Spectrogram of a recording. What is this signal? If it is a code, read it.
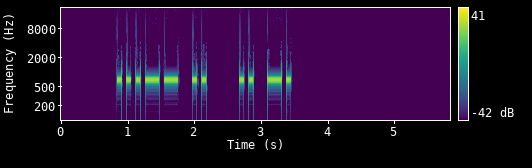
Morse code, heard as a keyed tone, about 17 wpm, 700 Hz. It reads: 3I IN
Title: Winter Field Day Exchanges 17wpm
